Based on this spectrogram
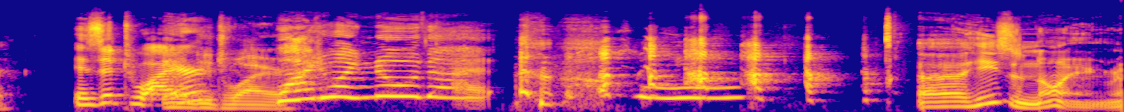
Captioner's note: laughs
